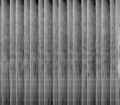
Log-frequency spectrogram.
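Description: Techno track in a stripped-back passage: a dry percussion hit repeating rapidly and evenly, about eight or nine times a second, with little bass and no vocal.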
